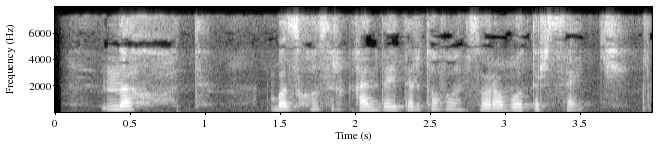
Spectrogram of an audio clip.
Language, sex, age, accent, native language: Uzbek, female, 12-17, Toshkent shahri, Uzbek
